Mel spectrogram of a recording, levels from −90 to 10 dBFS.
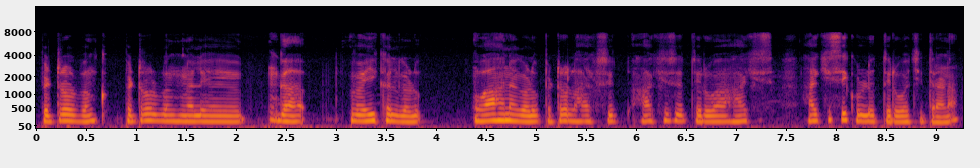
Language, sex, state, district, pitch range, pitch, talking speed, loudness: Kannada, male, Karnataka, Shimoga, 140-155 Hz, 145 Hz, 90 wpm, -24 LUFS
